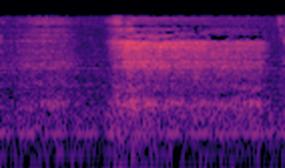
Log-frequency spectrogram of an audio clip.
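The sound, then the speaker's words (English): A single slow, drawn-out breath taken together with another person, a soft airy hiss that swells and holds for well over a second before fading. “Slow, long breath together.”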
